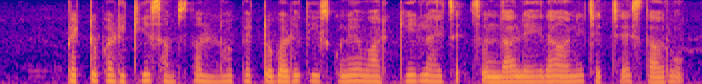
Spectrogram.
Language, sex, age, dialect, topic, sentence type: Telugu, female, 18-24, Southern, banking, statement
